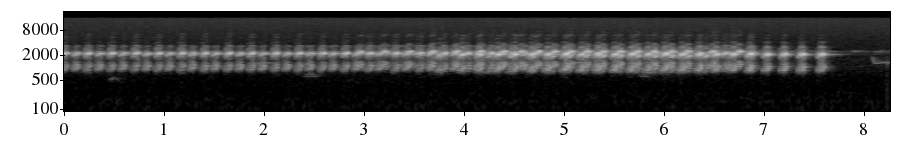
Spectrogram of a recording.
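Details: Night chorus of tree frogs at a forest pond in north-east Italy in mid-April, quick repeated croaks rising in strength toward the middle, then cutting off abruptly near the end.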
